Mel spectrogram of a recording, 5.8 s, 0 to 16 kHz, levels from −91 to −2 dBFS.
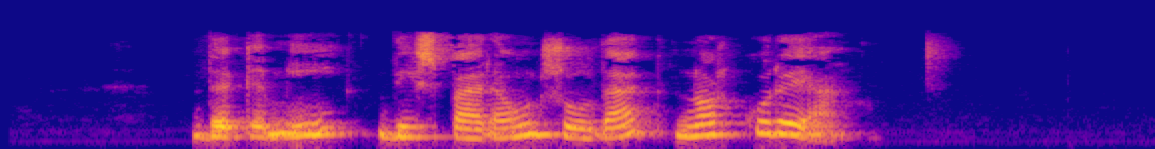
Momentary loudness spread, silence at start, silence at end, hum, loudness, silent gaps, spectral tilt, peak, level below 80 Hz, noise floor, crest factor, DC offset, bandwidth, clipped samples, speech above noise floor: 7 LU; 0.95 s; 1.15 s; none; -19 LUFS; none; -4.5 dB/octave; -2 dBFS; -62 dBFS; -75 dBFS; 18 dB; under 0.1%; 8 kHz; under 0.1%; 56 dB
